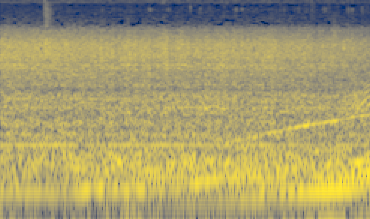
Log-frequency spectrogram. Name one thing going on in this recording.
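A bus engine revs up, rising in pitch as the bus pulls away.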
